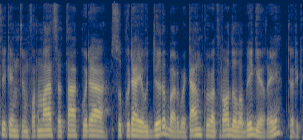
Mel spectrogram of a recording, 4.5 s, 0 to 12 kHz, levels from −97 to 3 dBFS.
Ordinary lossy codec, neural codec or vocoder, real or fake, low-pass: AAC, 64 kbps; codec, 44.1 kHz, 3.4 kbps, Pupu-Codec; fake; 10.8 kHz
